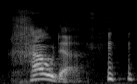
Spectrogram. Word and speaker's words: Gouda: And we call that cheese Gouda, but in the Netherlands, the pronunciation is, now, wait for it, it's Gouda.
